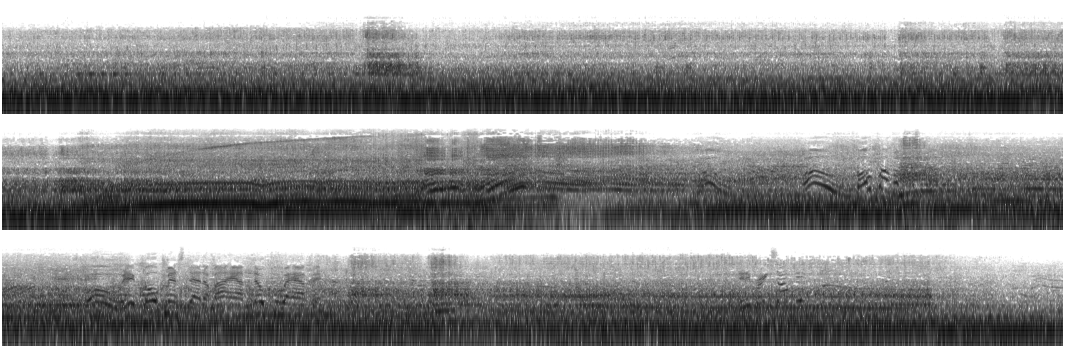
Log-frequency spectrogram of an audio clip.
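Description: Drag-race cars idling at the starting line, then about eleven seconds in the engines rev up hard for a launch, loud for some five seconds before dropping off suddenly, followed by scattered revs. The launch goes wrong: the onlooker thinks a car broke something, perhaps an axle.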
